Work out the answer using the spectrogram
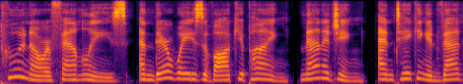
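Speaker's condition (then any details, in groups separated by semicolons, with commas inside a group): No condition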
